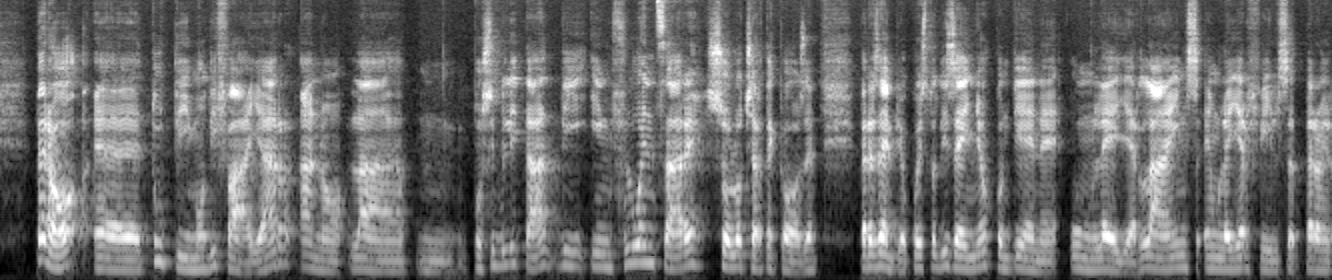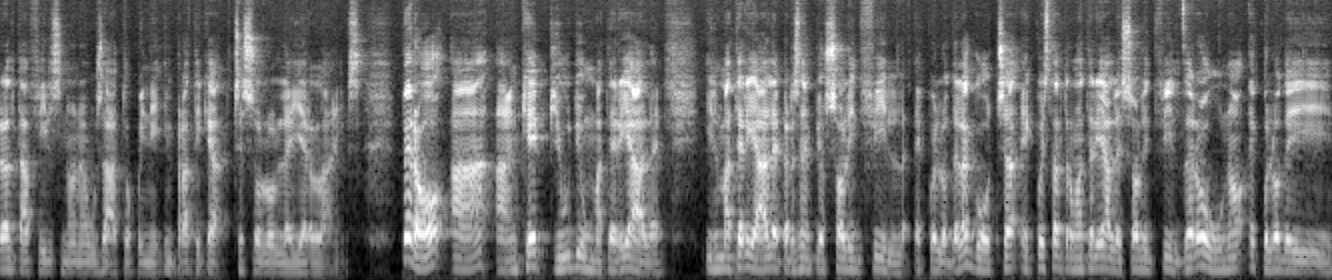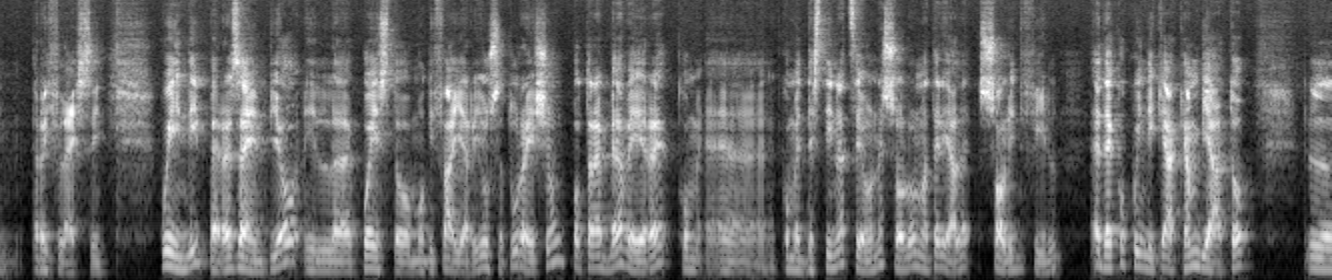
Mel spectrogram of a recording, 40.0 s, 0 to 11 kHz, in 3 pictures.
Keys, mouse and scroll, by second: 0.7 click, 2.1 click, 4.5 click, 9.3 click, 10.9 click, 11.4 click, 11.9 click, 12.2 click, 15.6 click, 21.8 click, 22.3 click, 24.5 click, 25.4 click, 26.3 click, 29.1 click, 32.8-36.3 drag.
